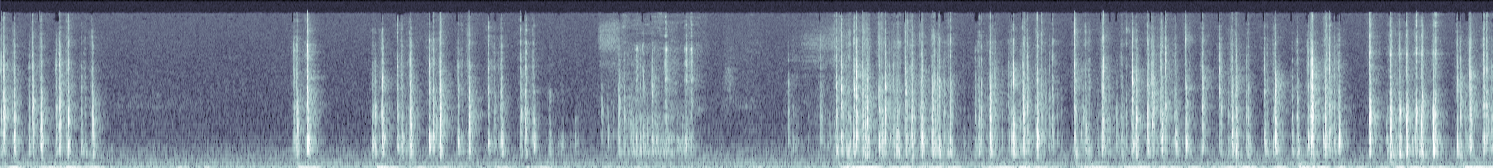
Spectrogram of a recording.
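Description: Fingertips tap on the keys of a full-size plastic typewriter-style computer keyboard with round retro keycaps in peach and cream, lying on a white cloth. Bursts of quick, crisp clicks come in uneven runs separated by brief pauses, each tap dying away almost instantly over a faint low hum.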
